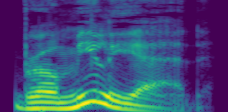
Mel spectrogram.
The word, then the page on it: bromeliad: British English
